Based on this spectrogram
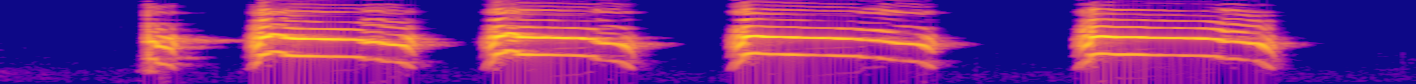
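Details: Up close to a red-shouldered hawk: a short lead-in note followed by four loud, harsh, falling screams roughly one per second, with nothing else audible.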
